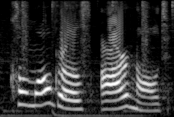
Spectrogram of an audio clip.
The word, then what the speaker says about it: Kolmogorov-Arnold: A couple of a couple of years back a new design showed up called a Kolmogorov-Arnold network. That's how it's pronounced.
